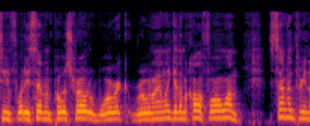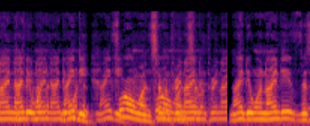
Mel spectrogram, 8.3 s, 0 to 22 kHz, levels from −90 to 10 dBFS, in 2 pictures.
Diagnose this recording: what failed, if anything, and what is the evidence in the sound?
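From 4.34 s to 7.16 s the speech is heard twice: a dry, full-band copy trails about half a second behind, a few dB quieter, cutting in and out abruptly. This doubled audio track most likely comes from a slower second capture path mixed back in.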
